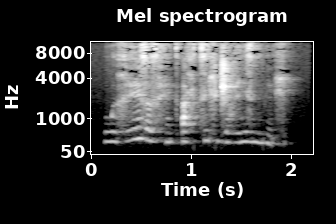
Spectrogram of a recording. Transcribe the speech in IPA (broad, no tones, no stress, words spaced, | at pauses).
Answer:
wɯxɦezʌz hẽt͡sʼaxt͡sixd͡ʒʌ ɦizmbĩx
